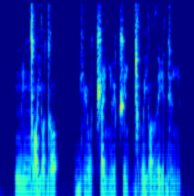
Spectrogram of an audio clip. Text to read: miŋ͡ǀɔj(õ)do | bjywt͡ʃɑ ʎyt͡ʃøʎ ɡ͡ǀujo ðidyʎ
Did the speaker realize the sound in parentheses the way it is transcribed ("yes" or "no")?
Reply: no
